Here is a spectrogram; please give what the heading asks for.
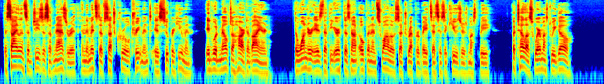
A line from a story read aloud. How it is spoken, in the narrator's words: they exclaimed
